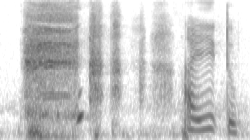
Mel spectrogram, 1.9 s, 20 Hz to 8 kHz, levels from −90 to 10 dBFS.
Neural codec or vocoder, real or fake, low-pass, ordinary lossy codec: none; real; none; none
